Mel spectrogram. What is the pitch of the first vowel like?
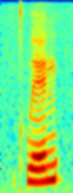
rising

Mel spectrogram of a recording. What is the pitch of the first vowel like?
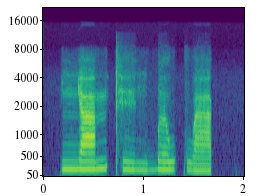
rising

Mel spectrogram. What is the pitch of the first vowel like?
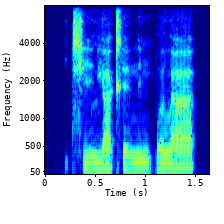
low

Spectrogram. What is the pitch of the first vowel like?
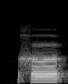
high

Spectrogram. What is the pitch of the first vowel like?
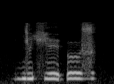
low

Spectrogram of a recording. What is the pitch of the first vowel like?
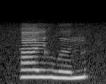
high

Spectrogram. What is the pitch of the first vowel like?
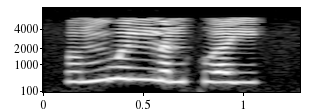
rising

